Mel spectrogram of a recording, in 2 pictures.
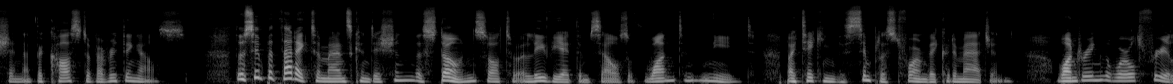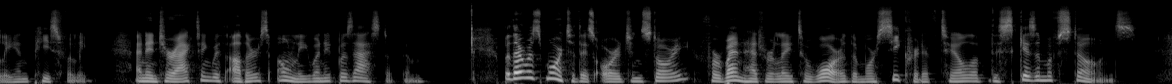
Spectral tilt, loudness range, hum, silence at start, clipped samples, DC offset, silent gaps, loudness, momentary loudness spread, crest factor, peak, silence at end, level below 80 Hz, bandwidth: -4.5 dB/octave; 4 LU; none; 0 s; under 0.1%; under 0.1%; none; -31 LUFS; 13 LU; 24 dB; -8 dBFS; 0 s; -60 dBFS; 17 kHz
